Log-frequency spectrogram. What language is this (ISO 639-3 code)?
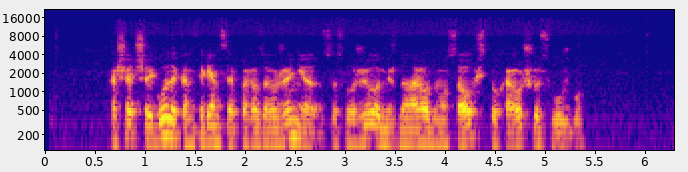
rus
